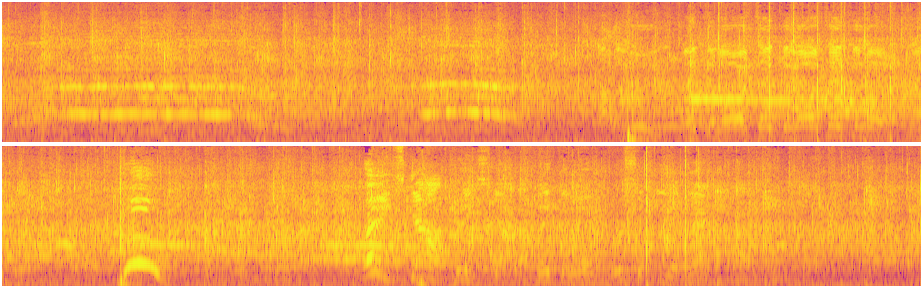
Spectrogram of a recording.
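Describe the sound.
An audience in a church sanctuary claps their hands in praise during worship, a steady, dense patter that runs throughout, mixed with voices and sustained singing, with a few sharper, louder claps standing out.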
